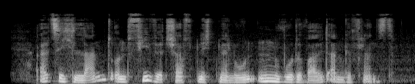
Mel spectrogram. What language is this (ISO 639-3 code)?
deu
